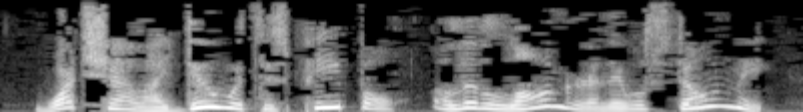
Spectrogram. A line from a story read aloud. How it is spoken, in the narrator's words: Moses cried out to Jehovah, saying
